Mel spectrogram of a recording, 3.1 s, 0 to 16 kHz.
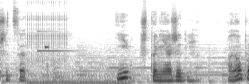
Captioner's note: Bell.mp3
